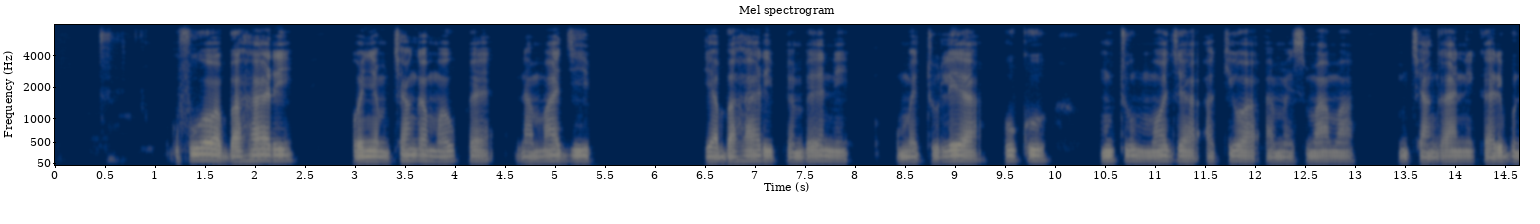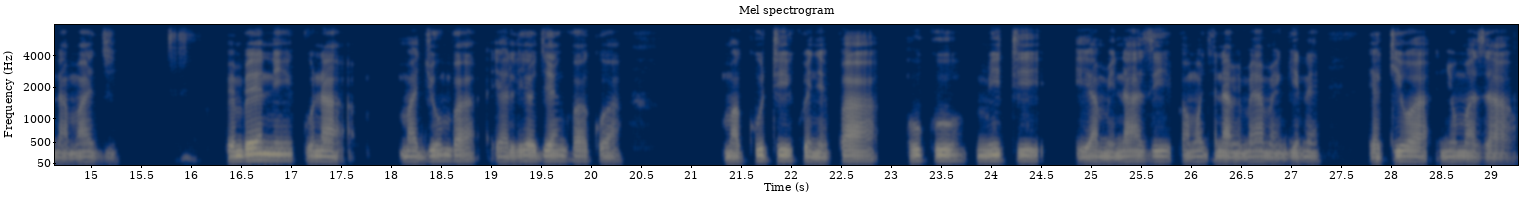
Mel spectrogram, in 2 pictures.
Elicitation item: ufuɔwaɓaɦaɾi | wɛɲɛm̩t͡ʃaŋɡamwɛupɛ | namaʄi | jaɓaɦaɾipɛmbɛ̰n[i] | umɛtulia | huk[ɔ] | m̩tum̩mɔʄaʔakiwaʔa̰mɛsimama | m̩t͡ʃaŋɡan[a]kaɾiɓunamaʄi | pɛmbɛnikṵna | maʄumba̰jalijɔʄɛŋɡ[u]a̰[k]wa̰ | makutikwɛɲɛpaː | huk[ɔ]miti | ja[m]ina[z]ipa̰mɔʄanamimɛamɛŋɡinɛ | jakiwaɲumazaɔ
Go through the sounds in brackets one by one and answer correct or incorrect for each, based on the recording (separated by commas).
correct, incorrect, incorrect, incorrect, correct, incorrect, correct, correct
